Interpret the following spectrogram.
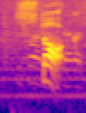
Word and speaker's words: stalk: a stalk of corn remember with stock the l is silent stock this is a corn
